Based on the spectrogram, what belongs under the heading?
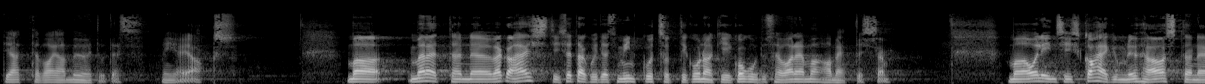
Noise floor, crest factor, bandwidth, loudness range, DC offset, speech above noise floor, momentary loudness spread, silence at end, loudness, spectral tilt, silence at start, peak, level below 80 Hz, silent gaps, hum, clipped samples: -61 dBFS; 20 dB; 11.5 kHz; 5 LU; under 0.1%; 39 dB; 16 LU; 0 s; -23 LUFS; -5 dB/octave; 0.05 s; -4 dBFS; -62 dBFS; none; none; under 0.1%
